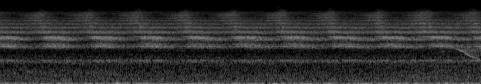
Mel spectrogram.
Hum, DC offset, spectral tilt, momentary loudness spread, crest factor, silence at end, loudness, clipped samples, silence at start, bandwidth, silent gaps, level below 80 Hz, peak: none; under 0.1%; 0.5 dB/octave; 1 LU; 16 dB; 0 s; -31 LUFS; under 0.1%; 0 s; 16 kHz; none; -48 dBFS; -18 dBFS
